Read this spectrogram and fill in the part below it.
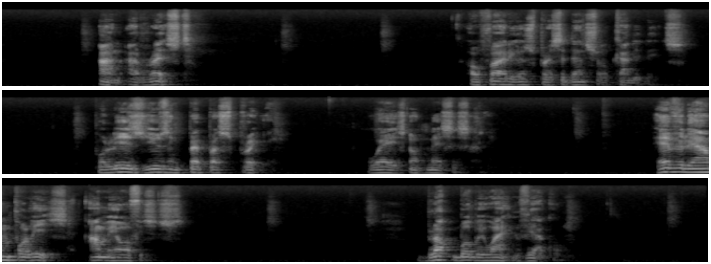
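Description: An elderly man speaks slowly and calmly, in short phrases with pauses, heard close through a microphone.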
